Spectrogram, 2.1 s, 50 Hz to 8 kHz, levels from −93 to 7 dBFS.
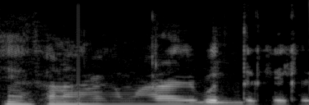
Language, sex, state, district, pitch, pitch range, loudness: Hindi, male, Jharkhand, Jamtara, 145 Hz, 145-150 Hz, -36 LUFS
